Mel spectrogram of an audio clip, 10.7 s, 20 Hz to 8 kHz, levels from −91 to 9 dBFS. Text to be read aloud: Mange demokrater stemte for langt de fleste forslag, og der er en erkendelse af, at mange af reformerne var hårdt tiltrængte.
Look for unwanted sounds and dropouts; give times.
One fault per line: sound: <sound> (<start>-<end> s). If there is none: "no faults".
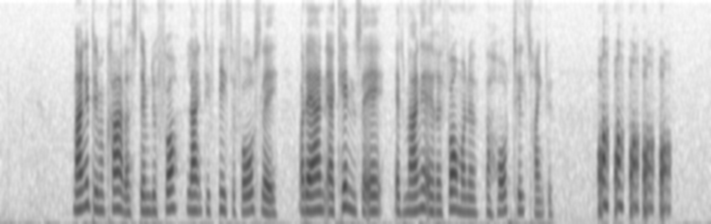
sound: dropout (3.2-3.3 s)
sound: laugh (9.0-10.1 s)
